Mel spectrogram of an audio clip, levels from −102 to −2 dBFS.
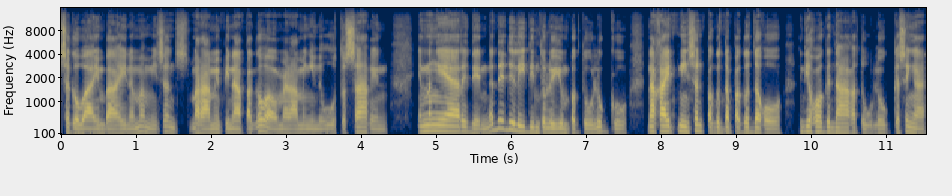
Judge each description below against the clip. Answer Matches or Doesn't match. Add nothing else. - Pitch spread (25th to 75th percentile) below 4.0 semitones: Doesn't match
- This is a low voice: Matches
